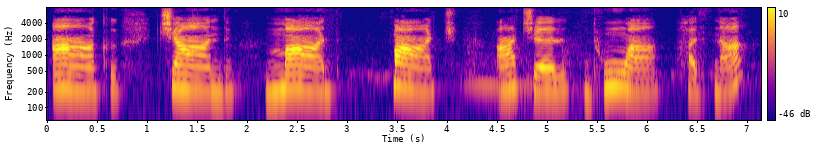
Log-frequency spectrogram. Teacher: इनके उच्चारण में मुख और नाक दोनों का प्रयोग होता है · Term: अनुनासिक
